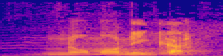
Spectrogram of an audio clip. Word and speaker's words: gnomónica: ¿se dice bien gnomínica o lo digo mal? – Gnomónica. – Gnomónica, o sea, sin decir la G, como si fuera gnomónica, ¿no? – Sí, señor.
